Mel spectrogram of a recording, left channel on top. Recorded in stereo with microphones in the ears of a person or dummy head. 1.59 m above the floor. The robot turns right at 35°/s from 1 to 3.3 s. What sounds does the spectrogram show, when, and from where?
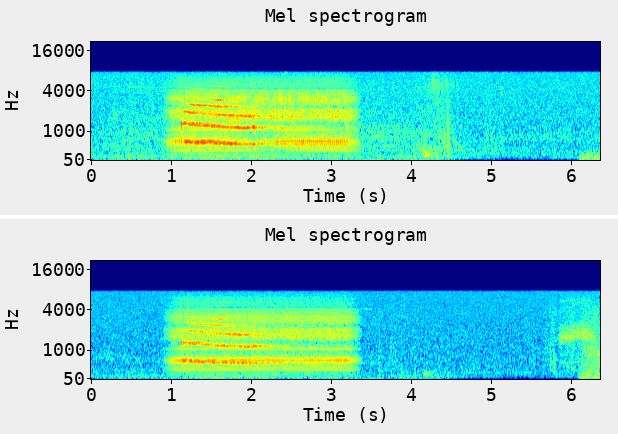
1.1 s a cat meowing: 15° left, 1.5 m; by 2.1 s 50° left, 1.5 m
